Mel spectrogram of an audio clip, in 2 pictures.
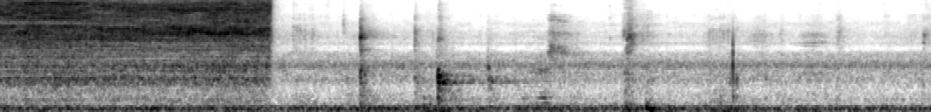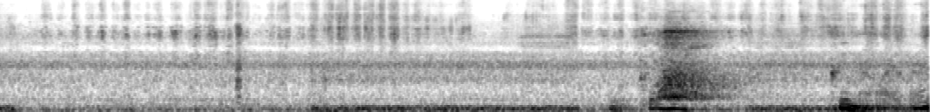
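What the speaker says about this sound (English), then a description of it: "Brake clean." Brake cleaner sprays in a loud, steady hiss from an aerosol can for about two seconds at close range, then gives way to quieter shop noise and scattered scraping while work continues on the front axle of a Prevost RV bus conversion.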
